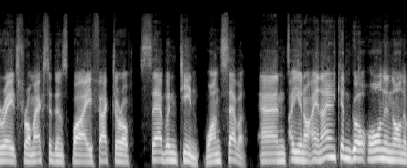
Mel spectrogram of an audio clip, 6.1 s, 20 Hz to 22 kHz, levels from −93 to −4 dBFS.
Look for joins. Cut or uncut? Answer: uncut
